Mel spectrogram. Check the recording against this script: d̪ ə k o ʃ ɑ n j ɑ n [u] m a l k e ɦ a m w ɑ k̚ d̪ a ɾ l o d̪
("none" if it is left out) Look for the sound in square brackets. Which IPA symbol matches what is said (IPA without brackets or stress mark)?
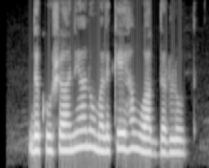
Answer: o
